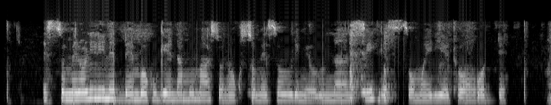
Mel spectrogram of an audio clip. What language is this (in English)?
Ganda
